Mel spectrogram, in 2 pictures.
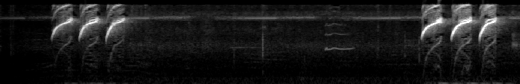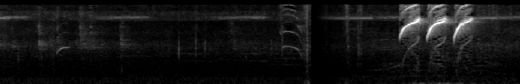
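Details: Cinereous tit (gelatik batu) in vigorous song for training and lure use: three bursts of three fast upslurred whistles, spaced roughly four seconds apart, with faint background notes.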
